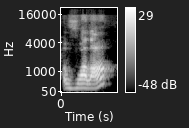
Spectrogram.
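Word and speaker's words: Voile: as those sold by Voila or Voil. That's up to you how you pronounce that one.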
